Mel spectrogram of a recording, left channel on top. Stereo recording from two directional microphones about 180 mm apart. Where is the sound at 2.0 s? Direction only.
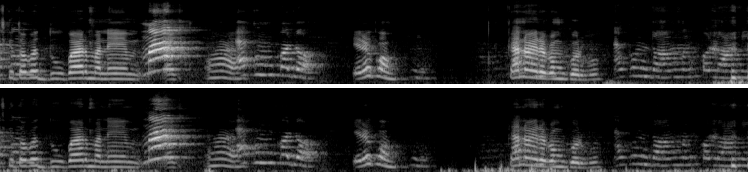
10° right (ahead or behind).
